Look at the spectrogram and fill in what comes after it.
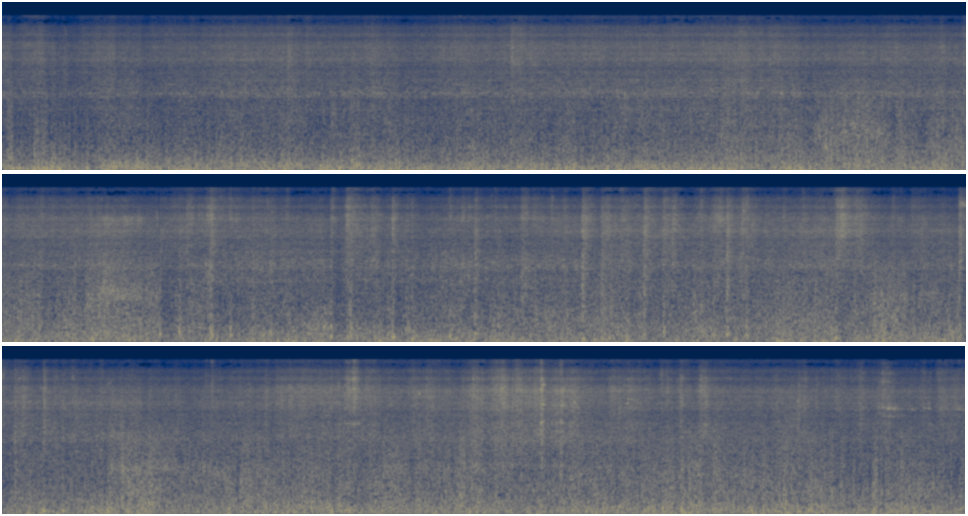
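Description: Passenger train running along the track with a steady rumble, its wheels clacking irregularly over the rail joints.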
